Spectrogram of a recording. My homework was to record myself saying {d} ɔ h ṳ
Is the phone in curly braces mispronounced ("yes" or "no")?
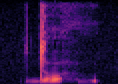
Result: no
